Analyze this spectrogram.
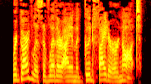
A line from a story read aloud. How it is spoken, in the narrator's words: I snapped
